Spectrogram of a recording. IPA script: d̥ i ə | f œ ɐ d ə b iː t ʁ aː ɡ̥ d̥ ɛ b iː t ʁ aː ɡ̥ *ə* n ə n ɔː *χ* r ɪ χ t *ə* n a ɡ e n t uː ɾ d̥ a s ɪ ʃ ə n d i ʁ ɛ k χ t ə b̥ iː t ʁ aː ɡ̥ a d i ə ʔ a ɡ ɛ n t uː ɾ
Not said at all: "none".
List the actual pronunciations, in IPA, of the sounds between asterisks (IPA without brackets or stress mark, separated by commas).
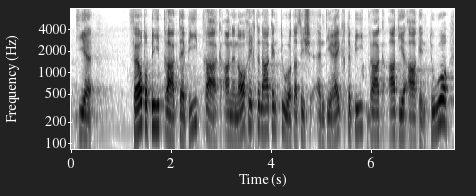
a, χ, ə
